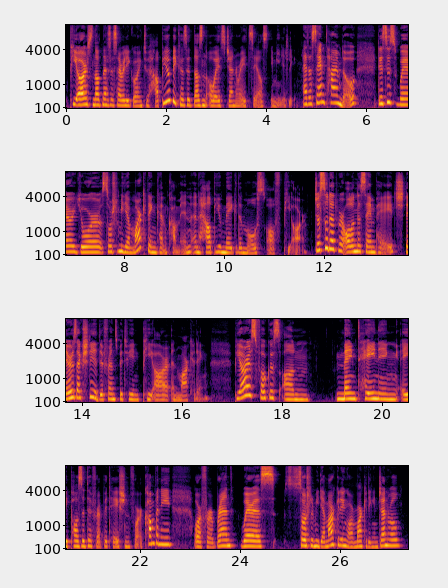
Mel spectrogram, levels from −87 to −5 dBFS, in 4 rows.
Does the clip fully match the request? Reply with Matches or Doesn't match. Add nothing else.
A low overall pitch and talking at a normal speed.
Doesn't match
